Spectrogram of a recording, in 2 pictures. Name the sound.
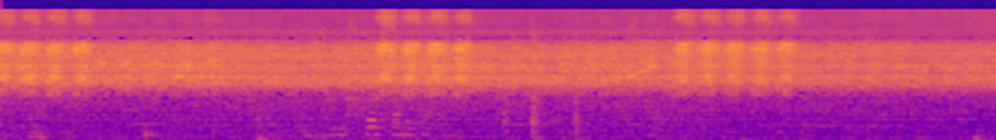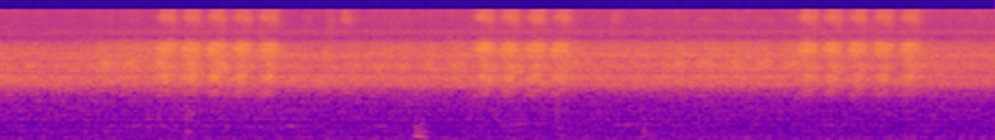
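cicadas buzzing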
